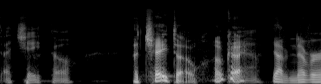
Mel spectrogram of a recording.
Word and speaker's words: Aceto: CH is if it's followed by a vowel, so it's aceto.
